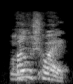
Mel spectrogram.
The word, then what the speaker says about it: feng shui: How do you pronounce it? Feng shui.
